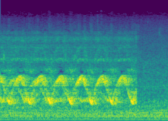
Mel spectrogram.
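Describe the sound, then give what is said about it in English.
Emergency vehicle siren wailing in a city, a fast rising-and-falling tone that repeats steadily and then cuts off abruptly near the end, leaving a constant low background rumble. “As emergency vehicles clearly are observing them and responding to them.”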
